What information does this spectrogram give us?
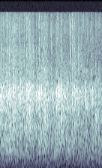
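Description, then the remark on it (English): A small audience claps steadily for a couple of seconds for a filmmaker from White Elephant Studios who came from Austria, a dense, even patter of hand claps at moderate volume with no voices over it. “And he came out all the way from Australia for that little applause.”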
